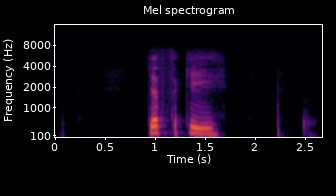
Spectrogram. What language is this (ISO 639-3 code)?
tha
